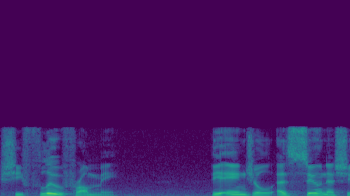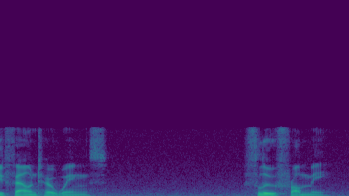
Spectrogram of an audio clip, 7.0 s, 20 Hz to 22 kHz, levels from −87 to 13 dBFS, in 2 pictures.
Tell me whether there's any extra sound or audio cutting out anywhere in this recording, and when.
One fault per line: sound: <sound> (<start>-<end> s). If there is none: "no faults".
no faults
